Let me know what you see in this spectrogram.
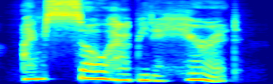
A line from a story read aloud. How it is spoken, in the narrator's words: she breathed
